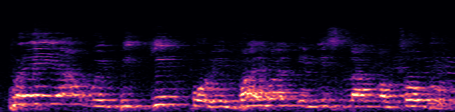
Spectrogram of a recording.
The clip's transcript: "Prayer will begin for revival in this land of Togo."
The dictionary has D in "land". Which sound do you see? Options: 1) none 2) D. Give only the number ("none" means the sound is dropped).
1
